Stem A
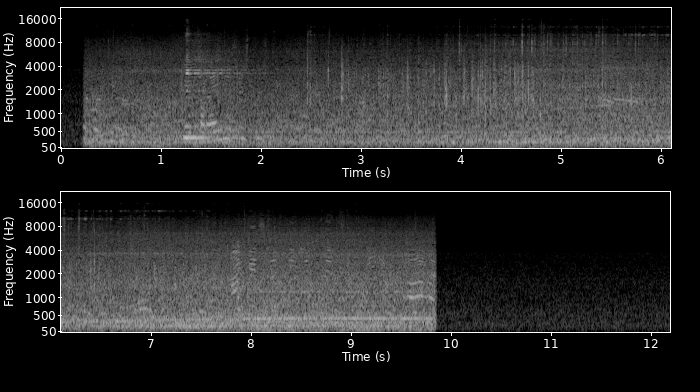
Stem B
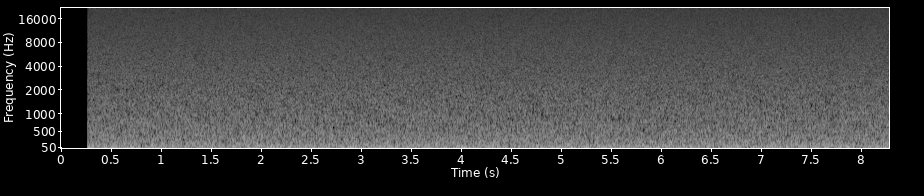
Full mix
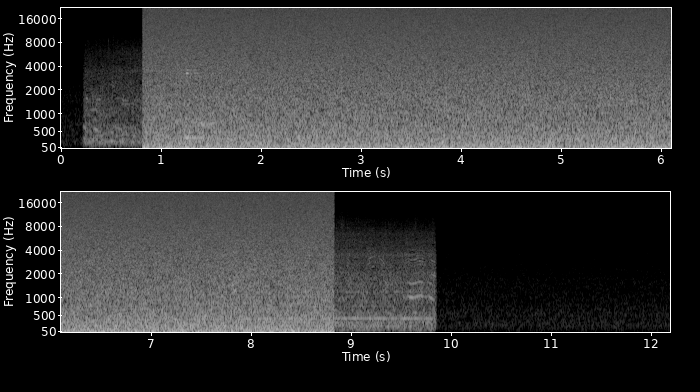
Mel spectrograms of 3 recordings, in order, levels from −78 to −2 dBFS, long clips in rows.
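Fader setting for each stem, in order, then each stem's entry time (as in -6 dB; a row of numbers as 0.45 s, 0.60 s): -6.0 dB, +2.5 dB; 0.00 s, 0.55 s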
